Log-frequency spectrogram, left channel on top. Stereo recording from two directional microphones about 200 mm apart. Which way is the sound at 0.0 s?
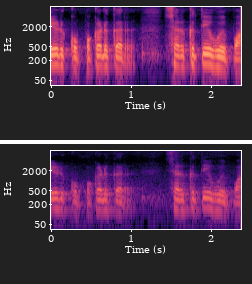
35° left (ahead or behind).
